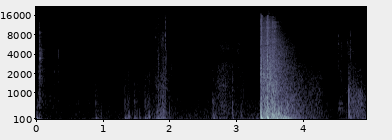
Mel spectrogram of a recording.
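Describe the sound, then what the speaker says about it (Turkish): Scattered PUBG Mobile gunshots crack in short bursts, with one loud close blast partway through amid quieter pops and gaps of near silence. "Bak silah sesi oradan geliyor"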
